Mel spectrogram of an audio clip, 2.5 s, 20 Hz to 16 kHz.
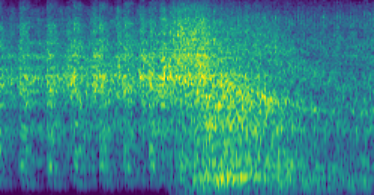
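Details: Mazda RX7 rotary engine starting after sitting nine months and an oil-leak repair: brief quiet, then catches cleanly and settles into a smooth steady idle, no misses or knocks; oil pressure 77 psi afterward; normal engine start.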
